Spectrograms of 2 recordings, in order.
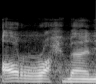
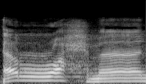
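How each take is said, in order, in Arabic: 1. تبدو الهمزة الافتتاحية ثقيلة وغامضة. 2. تبدو الهمزة الافتتاحية خفيفة ورقيقة. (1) "ما بيصير ما بيصير نقول الرحمن" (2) "الهمزة مرققة، الراء مفخمة"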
